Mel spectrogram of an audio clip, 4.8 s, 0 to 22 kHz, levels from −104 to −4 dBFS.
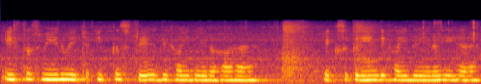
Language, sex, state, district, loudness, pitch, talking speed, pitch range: Punjabi, female, Punjab, Fazilka, -14 LUFS, 215 Hz, 185 wpm, 210-240 Hz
